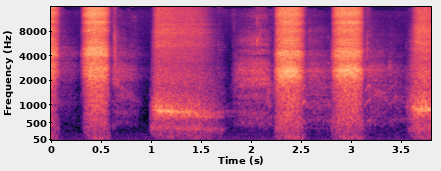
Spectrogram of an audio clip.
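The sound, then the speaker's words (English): A voice imitates rhythmic Lamaze-style labor breathing, the technique called the choo-choo used when coaching a woman through labor: quick, forceful puffs and huffs in a steady pattern, about six breaths, with short pauses between them and no talking. “and this was called the choo-choo.”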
